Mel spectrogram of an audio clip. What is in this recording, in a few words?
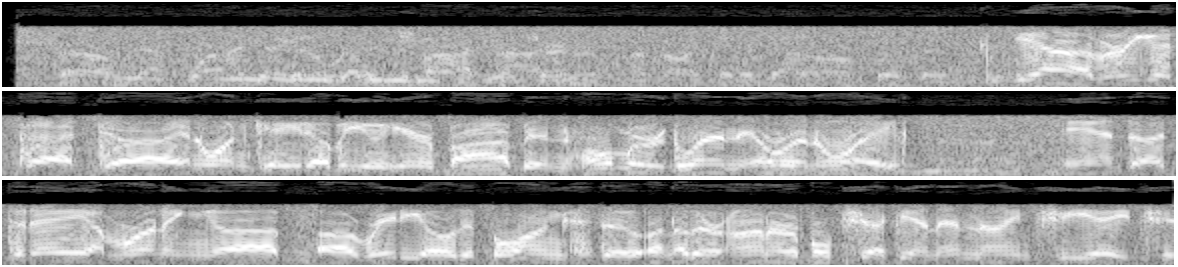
Hallicrafters Hurricane & Hand Mic; Homer Glen,IL.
